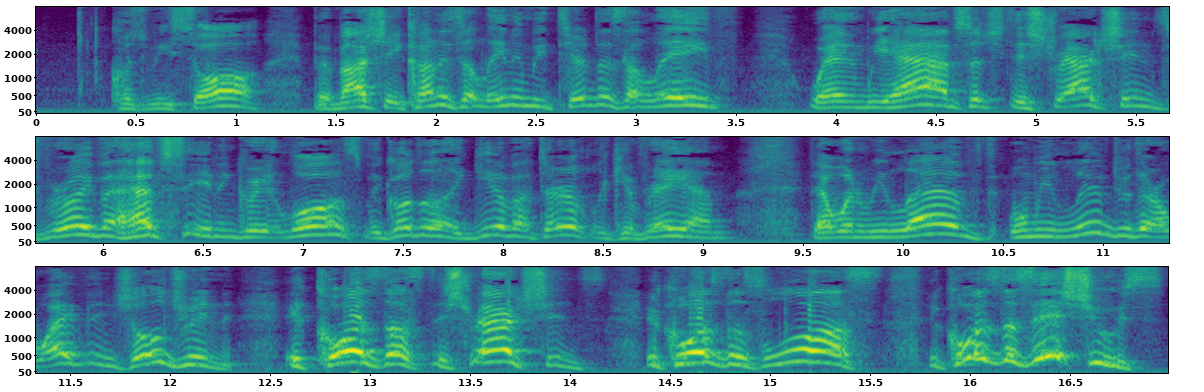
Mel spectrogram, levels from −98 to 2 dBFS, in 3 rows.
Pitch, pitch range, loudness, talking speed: 220 Hz, 180-280 Hz, -17 LUFS, 130 wpm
